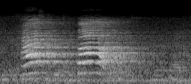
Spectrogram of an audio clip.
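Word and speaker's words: حتى: Hatta. Fathah diikuti alif. Maka itu disebut sebagai matobi. Baca panjangnya berapa? Dua harokat atau satu alif. Jadi bacanya hatta ya. Jangan terlalu panjang juga tidak boleh terlalu pendek.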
